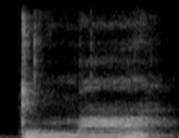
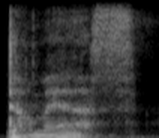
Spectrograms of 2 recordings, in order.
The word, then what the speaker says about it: Dumas: President Not Sure says it's pronounced Dumas, not dumbass.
